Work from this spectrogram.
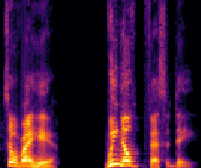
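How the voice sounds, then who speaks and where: A man with a high voice co-hosts a live online talk, animated and full of street slang. He keeps tossing in asides to the people he is talking with. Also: a little slow. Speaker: co-host. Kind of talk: casual live-stream chat.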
